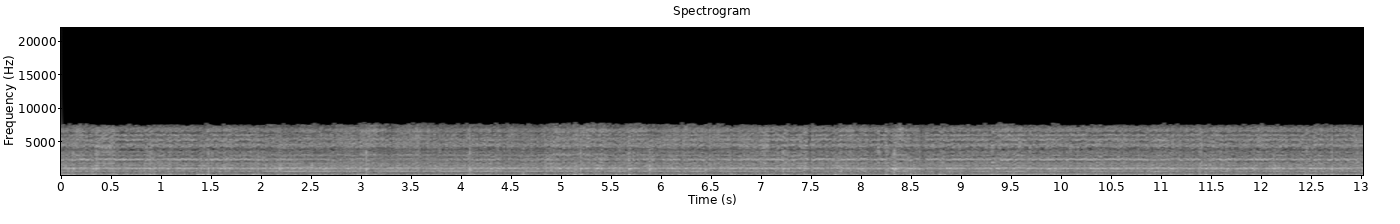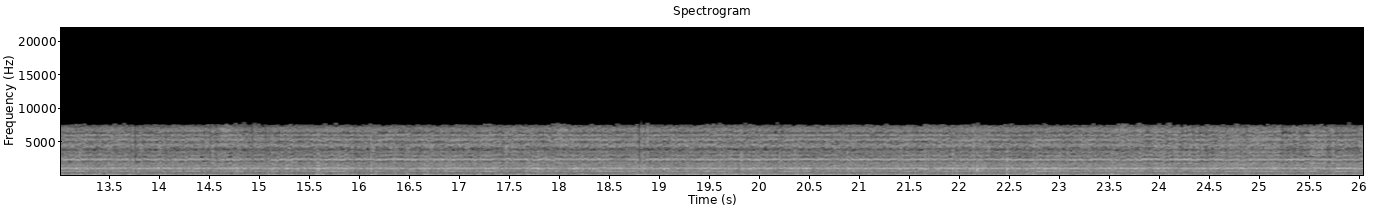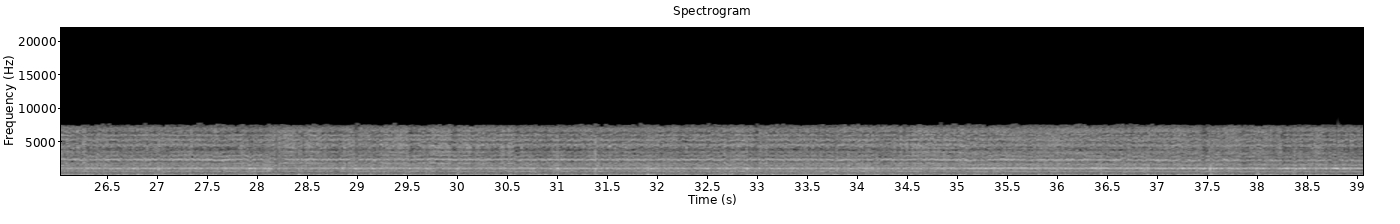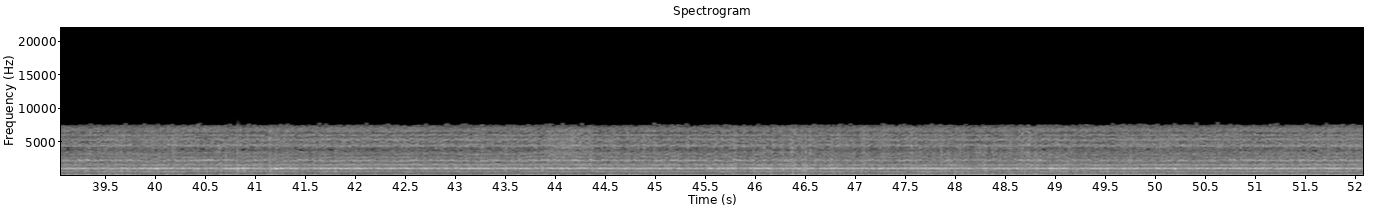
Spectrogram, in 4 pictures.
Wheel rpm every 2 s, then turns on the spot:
160, 160, 150, 160, 150, 160, 160, 160, 160, 160, 160, 160, 150, 150, 160, 160, 160, 150, 150, 150, 140, 140, 140, 140, 140, 140.
none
